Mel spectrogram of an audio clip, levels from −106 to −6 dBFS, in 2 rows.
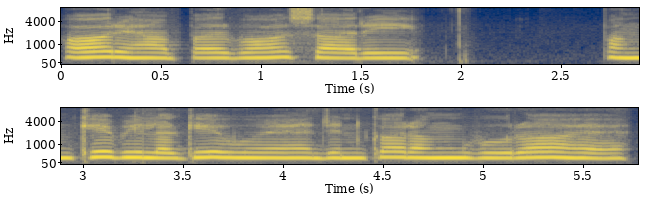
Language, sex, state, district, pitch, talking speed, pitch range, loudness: Hindi, female, Uttar Pradesh, Lalitpur, 245 Hz, 145 wpm, 235-255 Hz, -15 LUFS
